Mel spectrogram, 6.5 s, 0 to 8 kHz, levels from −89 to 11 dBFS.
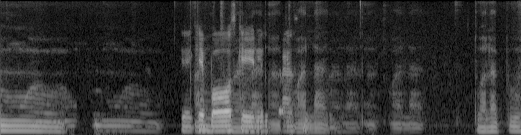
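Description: From 0.66 to 0.98 s, 1.15 to 2.04 s, 3.92 to 5.3 s and 5.66 to 5.75 s, a quiet echo leak returns speech about 1.18 s late, roughly 20 to 25 dB down, likely from a far-end canceller missing loudspeaker pickup. Unlike room reverberation, it is a distinct repeat, not a smeared tail.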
